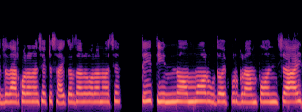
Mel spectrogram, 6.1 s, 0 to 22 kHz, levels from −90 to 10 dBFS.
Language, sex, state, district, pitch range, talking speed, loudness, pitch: Bengali, female, West Bengal, Malda, 270-285 Hz, 130 wpm, -15 LUFS, 275 Hz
